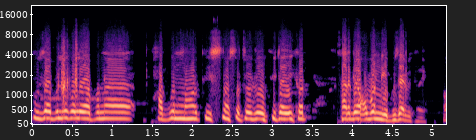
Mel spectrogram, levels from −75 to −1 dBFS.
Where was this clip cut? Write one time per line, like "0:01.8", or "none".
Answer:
0:03.7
